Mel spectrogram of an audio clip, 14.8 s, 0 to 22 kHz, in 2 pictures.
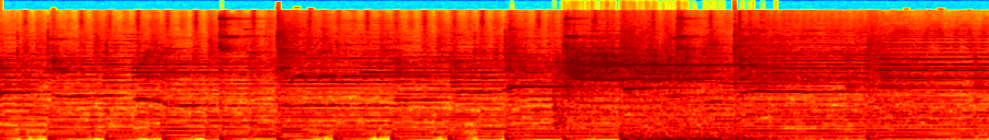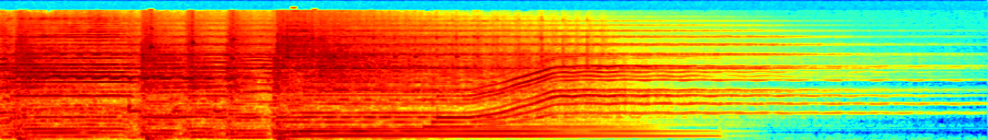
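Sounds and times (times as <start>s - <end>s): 
ringtone cutscene music with sound effects: 0.1s - 13.2s.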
